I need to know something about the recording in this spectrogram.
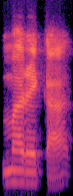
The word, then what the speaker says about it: mereka: The first letter E is pronounced a, like in the word after. But the second letter E is pronounced a, like in the word say. So mereka, itu mobil mereka. Mereka. Yeah, it is pronounced as in the word say in English, say or sepak bola or say.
